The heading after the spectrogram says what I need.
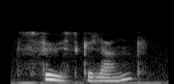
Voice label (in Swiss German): "fuessgelank", Bas Rhin; medecine; cheville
